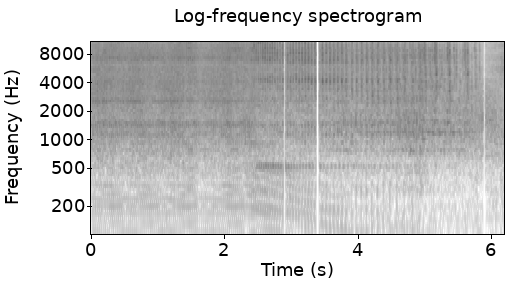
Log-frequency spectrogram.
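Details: Chinese Honda-clone generator after many months in storage, started cold on choke: steady, even engine chatter at constant speed with no hunting or misses; normal running.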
